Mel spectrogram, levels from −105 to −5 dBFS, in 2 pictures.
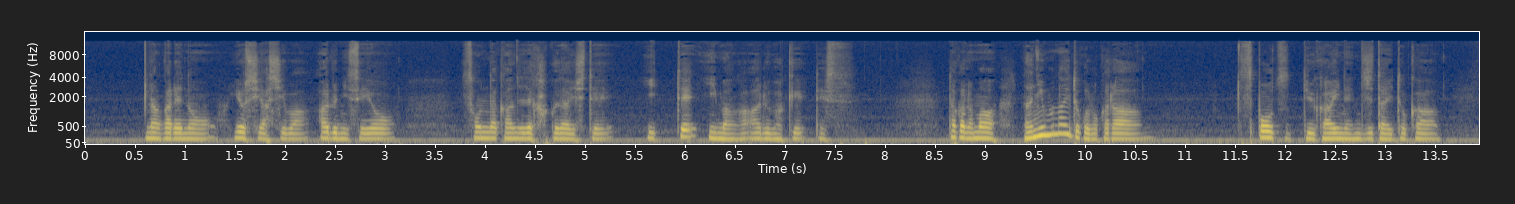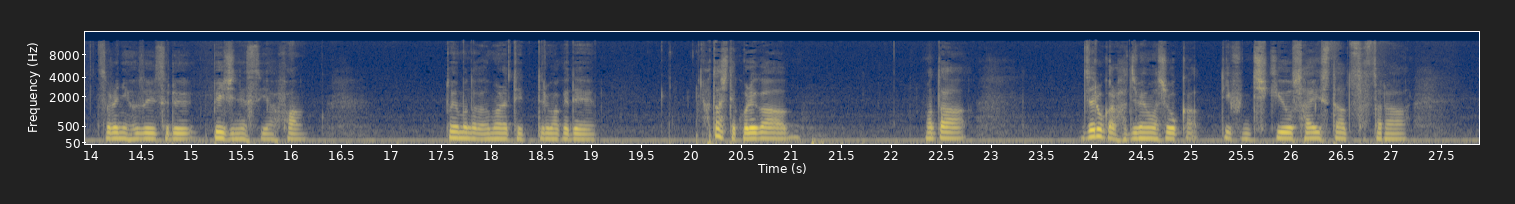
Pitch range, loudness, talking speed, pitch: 110-145 Hz, -28 LUFS, 285 characters per minute, 140 Hz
